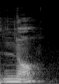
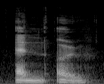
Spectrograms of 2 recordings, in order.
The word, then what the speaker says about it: no: And this is no, N-O. So we don't pronounce it like we do in English, which is no. It has to be a much more pure vowel sound.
